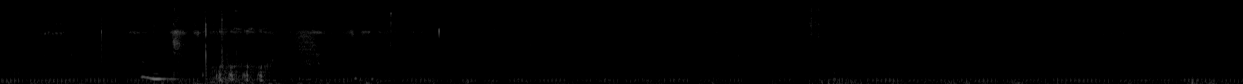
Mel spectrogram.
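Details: Continuous low purring from Dan, a large male Bengal kitten born 14 August 2015 at the Sunspot Charm cattery. The soft, even, rapidly pulsed rumble runs throughout, with some rustling noises early on.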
